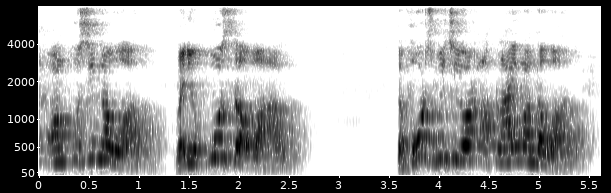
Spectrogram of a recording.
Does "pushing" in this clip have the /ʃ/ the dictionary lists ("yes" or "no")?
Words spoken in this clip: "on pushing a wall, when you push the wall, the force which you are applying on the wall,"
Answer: no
